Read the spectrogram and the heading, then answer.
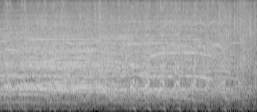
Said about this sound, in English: How does that make you feel when you come out after all these years and the term of endearment that they choose to cheer is, you suck?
